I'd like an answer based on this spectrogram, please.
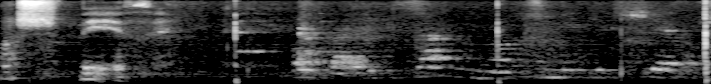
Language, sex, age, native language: Icelandic, female, 9, Icelandic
